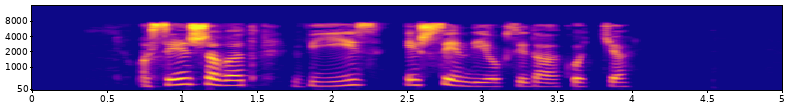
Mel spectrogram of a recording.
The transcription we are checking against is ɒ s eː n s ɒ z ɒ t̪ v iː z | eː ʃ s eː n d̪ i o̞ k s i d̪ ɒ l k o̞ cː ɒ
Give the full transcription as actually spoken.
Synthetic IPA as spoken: ɒ s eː n ʃ ɒ v ɒ t̪ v iː z | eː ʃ s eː n d̪ i o̞ k s i d̪ ɒ l k o̞ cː ɒ

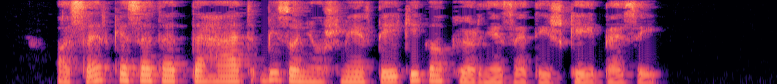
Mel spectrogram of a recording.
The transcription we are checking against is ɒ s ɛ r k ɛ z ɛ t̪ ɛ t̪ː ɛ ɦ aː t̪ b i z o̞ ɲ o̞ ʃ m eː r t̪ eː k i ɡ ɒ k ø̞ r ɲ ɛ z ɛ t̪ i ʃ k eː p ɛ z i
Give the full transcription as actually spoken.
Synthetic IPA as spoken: ɒ s ɛ r k ɛ z ɛ t̪ ɛ t̪ː ɛ ɦ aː t̪ b i z o̞ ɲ o̞ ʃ m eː r t̪ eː k i ɡ ɒ k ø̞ r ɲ ɛ z ɛ t̪ i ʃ k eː p ɛ z i

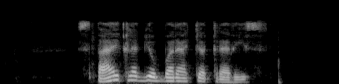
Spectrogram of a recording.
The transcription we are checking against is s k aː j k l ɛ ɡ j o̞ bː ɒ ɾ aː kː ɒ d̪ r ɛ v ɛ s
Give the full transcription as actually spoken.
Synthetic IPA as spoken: s p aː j k l ɛ ɡ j o̞ bː ɒ ɾ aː cː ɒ t̪ r ɛ v i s

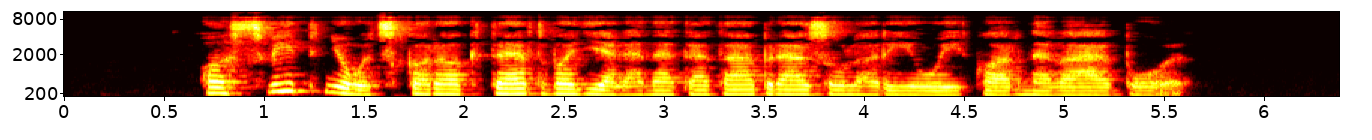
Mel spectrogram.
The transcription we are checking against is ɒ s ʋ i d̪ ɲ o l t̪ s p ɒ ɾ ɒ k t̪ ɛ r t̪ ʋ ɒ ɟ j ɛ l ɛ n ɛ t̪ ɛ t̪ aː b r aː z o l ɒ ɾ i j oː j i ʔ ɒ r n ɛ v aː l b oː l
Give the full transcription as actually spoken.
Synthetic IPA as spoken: ɒ s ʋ i t̪ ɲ o l t̪ s k ɒ ɾ ɒ k t̪ ɛ r t̪ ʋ ɒ ɟ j ɛ l ɛ n ɛ t̪ ɛ t̪ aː b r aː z o l ɒ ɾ i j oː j i k ɒ r n ɛ v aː l b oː l

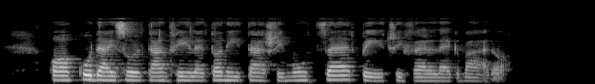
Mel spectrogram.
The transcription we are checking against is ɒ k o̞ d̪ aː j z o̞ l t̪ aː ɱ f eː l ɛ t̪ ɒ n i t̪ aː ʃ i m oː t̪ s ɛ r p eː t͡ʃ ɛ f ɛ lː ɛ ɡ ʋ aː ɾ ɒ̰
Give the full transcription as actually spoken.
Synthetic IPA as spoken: ɒ k o̞ d̪ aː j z o̞ l t̪ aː ɱ f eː l ɛ t̪ ɒ n iː t̪ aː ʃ i m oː t̪ s ɛ r p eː t͡ʃ i f ɛ lː ɛ ɡ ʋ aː ɾ ɒ̰

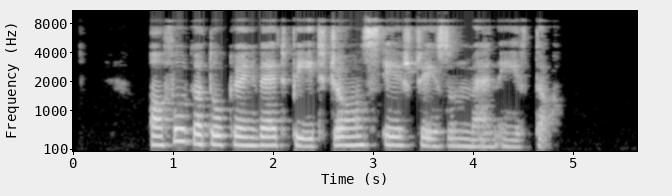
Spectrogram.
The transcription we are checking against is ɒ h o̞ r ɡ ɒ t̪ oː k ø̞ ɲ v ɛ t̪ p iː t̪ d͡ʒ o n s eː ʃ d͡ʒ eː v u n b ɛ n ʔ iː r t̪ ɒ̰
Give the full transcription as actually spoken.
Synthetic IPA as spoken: ɒ f o̞ r ɡ ɒ t̪ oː k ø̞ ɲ v ɛ t̪ p iː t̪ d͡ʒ o n s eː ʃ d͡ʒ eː z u n m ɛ n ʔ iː r t̪ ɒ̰

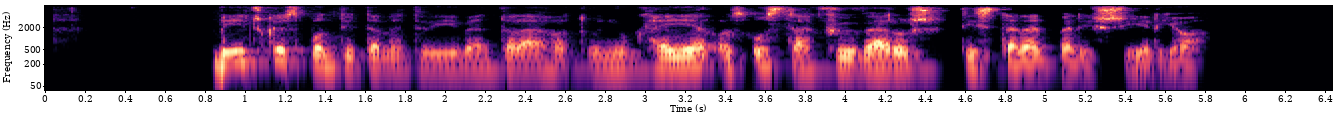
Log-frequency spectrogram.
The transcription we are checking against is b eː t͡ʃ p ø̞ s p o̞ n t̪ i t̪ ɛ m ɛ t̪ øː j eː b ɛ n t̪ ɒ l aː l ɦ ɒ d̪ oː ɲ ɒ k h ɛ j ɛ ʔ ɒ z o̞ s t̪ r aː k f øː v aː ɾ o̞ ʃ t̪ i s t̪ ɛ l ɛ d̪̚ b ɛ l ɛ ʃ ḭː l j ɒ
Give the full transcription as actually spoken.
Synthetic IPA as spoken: b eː t͡ʃ k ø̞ s p o̞ n t̪ i t̪ ɛ m ɛ t̪ øː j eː b ɛ n t̪ ɒ l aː l ɦ ɒ t̪ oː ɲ u k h ɛ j ɛ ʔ ɒ z o̞ s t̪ r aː k f øː v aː ɾ o̞ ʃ t̪ i s t̪ ɛ l ɛ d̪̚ b ɛ l i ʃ ḭː r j ɒ

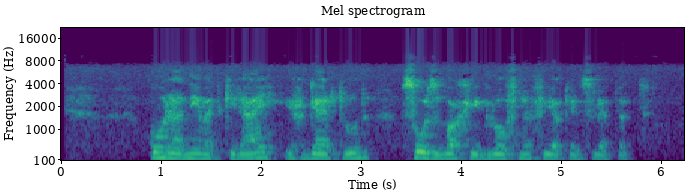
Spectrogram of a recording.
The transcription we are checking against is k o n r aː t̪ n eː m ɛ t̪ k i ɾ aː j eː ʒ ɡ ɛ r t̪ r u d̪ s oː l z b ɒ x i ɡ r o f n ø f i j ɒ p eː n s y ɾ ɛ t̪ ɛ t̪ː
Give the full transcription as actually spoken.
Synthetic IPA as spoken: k o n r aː d̪ n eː m ɛ t̪ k i ɾ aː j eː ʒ ɡ ɛ r t̪ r u d̪ s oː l z b ɒ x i ɡ r o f n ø f i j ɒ k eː n s y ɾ ɛ t̪ ɛ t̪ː

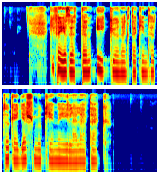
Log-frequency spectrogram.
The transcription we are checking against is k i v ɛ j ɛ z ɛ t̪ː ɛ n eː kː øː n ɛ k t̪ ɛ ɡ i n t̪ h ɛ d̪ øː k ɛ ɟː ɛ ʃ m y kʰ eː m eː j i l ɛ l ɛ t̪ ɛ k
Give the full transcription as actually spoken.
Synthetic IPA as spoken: k i f ɛ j ɛ z ɛ t̪ː ɛ n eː kː øː n ɛ k t̪ ɛ k i n t̪ h ɛ t̪ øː k ɛ ɟː ɛ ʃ m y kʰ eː n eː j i l ɛ l ɛ t̪ ɛ k

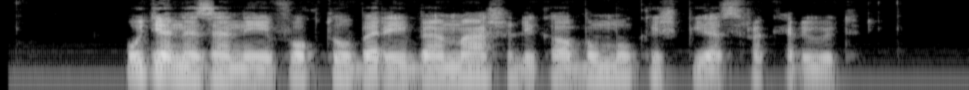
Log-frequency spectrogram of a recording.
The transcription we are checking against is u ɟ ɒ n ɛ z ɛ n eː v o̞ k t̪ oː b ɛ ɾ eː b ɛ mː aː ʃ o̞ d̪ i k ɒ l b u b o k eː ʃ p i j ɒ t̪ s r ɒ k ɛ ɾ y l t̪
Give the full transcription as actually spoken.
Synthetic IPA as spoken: u ɟ ɒ n ɛ z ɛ n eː v o̞ k t̪ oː b ɛ ɾ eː b ɛ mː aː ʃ o̞ d̪ i k ɒ l b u m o k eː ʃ p i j ɒ t̪ s r ɒ k ɛ ɾ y l t̪

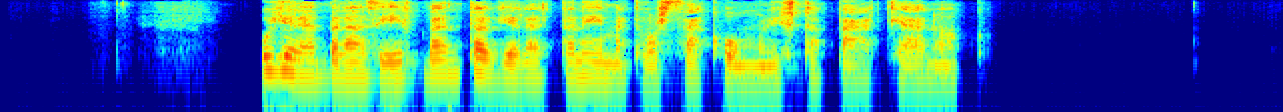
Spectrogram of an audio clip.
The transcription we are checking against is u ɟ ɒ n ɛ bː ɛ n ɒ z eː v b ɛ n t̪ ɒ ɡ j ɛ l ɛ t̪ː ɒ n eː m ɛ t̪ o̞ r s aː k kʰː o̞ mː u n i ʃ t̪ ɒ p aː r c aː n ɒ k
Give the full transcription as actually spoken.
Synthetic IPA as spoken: u ɟ ɒ n ɛ bː ɛ n ɒ z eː v b ɛ n t̪ ɒ ɡ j ɛ l ɛ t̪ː ɒ n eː m ɛ t̪ o̞ r s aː k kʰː o̞ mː u n i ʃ t̪ ɒ p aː r c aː n ɒ k

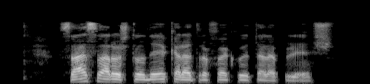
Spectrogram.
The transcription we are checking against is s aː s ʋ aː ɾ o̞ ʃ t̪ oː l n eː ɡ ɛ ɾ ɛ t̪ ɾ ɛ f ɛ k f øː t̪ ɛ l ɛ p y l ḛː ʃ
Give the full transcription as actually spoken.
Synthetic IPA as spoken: s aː s ʋ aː ɾ o̞ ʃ t̪ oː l n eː k ɛ ɾ ɛ t̪ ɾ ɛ f ɛ k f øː t̪ ɛ l ɛ p y l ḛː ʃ

